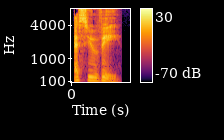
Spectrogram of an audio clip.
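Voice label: "suv", British English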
